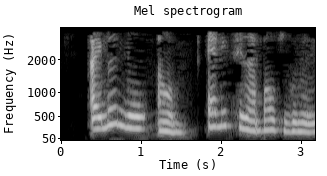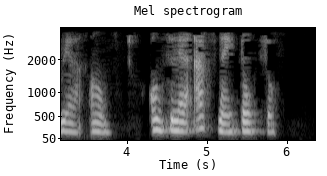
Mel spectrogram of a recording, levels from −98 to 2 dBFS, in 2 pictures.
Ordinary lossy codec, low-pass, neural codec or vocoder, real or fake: MP3, 16 kbps; 3.6 kHz; codec, 24 kHz, 1 kbps, SNAC; fake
